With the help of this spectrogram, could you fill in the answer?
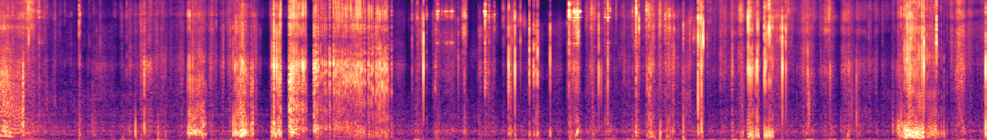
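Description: Fingertips scratch and tap a blue paw-print padded fabric laptop sleeve with nylon straps lying on a tile floor, working over the fabric and its edges. Heard are dry, bright, scratchy rustles in irregular short bursts, with quick taps and brief quiet gaps between them. Each sound stops almost at once, with no ringing.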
